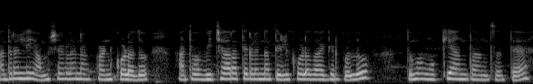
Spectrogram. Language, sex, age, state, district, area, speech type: Kannada, female, 18-30, Karnataka, Vijayanagara, rural, spontaneous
